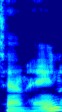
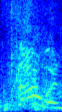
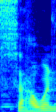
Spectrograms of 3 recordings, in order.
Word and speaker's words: Samhain: For whatever reason, I thought Samhain is pronounced Samhain. I'm pretty sure they also pronounce it in show as Samhain. Check out the list of witches attending the Samhain Festival right here!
